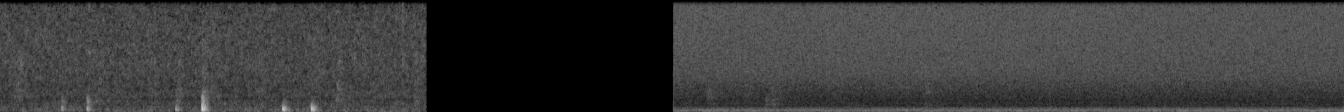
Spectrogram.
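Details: Normal active bowel sounds on abdominal auscultation: scattered brief clicks and gurgles, about six in four seconds, then a pause and a steady low rumble.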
